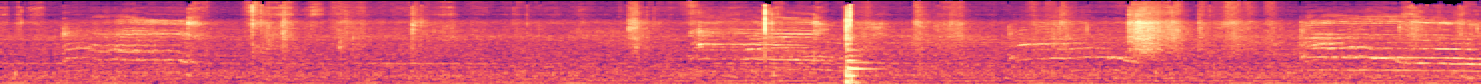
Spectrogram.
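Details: Cat or kitten meowing, a few faint harmonic meows spread across the recording, a sharp single knock near the middle, and a constant low hum underneath.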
